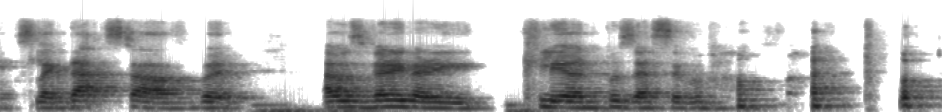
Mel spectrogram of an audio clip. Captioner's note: chuckles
